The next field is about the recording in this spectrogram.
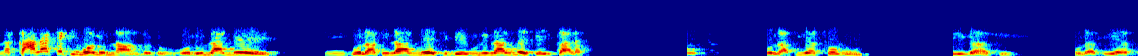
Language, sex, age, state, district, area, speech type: Bengali, female, 60+, West Bengal, Darjeeling, rural, conversation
